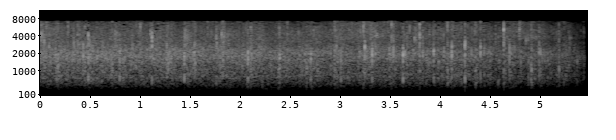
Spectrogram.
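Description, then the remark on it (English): An audience at Southbrook claps steadily and continuously to welcome a guest speaker coming up to the front, a dense, even wash of many hands at moderate loudness that holds without a break for the whole stretch, with no voices standing out. “It'll take him a while to get up here, so keep on clapping, okay?”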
